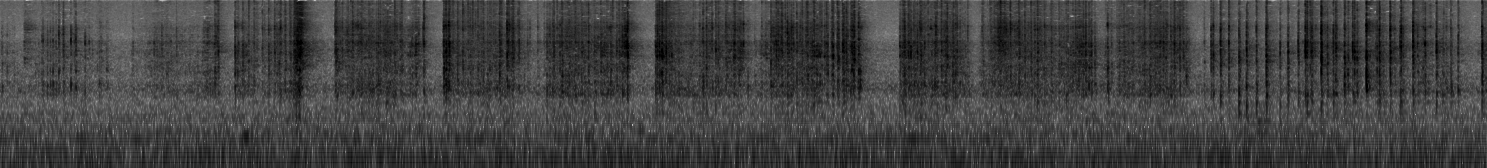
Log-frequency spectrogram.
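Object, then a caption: Plastic computer keyboard. Fingers and nails tap and press the keys of a black plastic computer keyboard held up in the air, making quiet, bright, clicky typing sounds. The taps run steadily over a soft hiss, with a few louder clacks standing out, and turn into quicker, lighter ticking near the end.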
